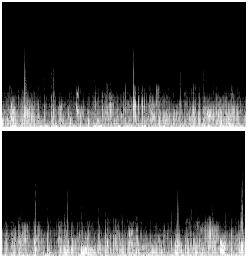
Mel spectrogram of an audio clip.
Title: byron listen stomach growling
